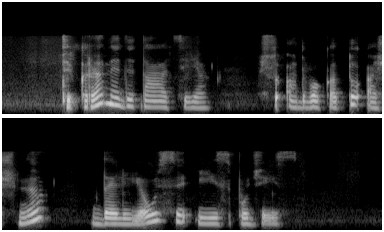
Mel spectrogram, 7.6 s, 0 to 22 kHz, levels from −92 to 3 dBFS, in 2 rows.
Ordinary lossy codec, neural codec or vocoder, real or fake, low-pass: AAC, 64 kbps; codec, 16 kHz, 6 kbps, DAC; fake; 7.2 kHz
